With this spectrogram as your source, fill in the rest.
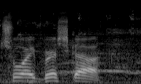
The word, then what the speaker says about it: Troy Brishka: Troy Brishka. That's how they told me to pronounce the name. Troy Brishka with his first 3 points for the night.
